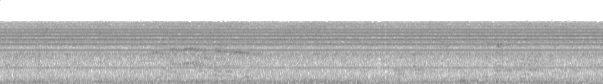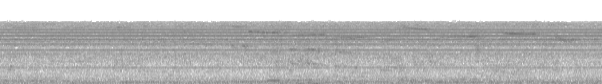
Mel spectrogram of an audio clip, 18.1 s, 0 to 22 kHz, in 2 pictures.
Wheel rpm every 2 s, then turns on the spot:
0, 0, 0, 0, 0, 0, 0, 0, 0.
none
